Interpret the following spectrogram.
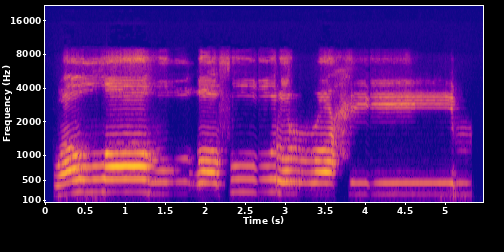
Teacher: Wallahu ada lafuz zalalah dibaca tebal karena sebelumnya fathah. · Ghafurur tanwin ada domah tanwin bertemu dengan ro itu idgham bila gunah dilebur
